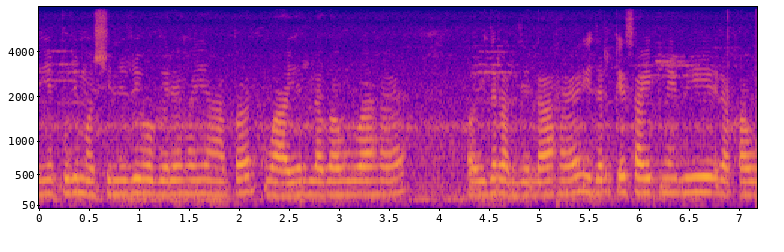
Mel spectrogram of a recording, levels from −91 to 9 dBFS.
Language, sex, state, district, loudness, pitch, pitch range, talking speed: Hindi, male, Maharashtra, Gondia, -17 LUFS, 210 Hz, 200-225 Hz, 185 wpm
